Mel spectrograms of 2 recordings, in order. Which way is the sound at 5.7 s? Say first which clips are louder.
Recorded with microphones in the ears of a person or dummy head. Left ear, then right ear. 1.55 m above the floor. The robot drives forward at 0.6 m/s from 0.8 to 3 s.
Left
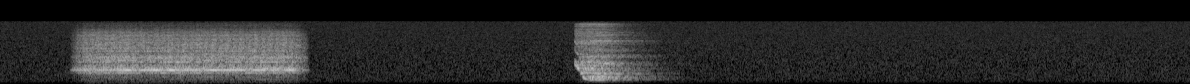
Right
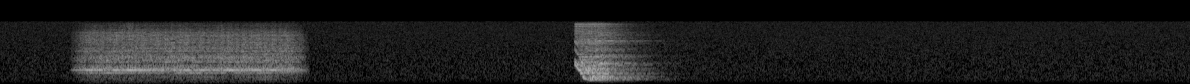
Left 3 dB; centre (ahead or behind).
